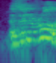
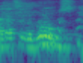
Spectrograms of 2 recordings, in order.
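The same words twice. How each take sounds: First: Emphatic insist. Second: Said in the usual way. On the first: Real, not acted.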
